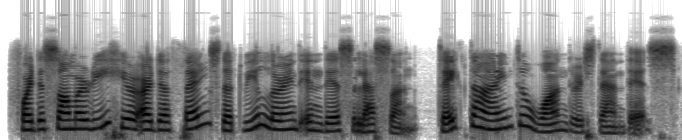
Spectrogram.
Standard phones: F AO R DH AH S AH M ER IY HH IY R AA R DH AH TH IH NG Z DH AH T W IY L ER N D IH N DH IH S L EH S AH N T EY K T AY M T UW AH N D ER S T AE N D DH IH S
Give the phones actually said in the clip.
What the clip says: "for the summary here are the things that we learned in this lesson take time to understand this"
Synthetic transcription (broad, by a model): F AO R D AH S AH M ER IY HH IY R AA R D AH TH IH NG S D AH T W IY L ER N D IH N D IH S L EH S AH N T EY K T AY M T UW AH N D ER S T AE N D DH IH S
